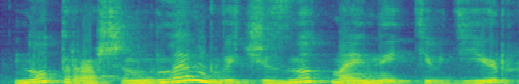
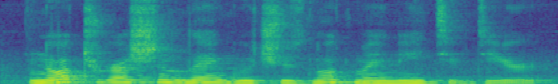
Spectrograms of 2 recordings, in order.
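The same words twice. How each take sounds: First: A light mock Russian accent; imagine a Russian reading the message aloud; lightly hammed Russian accent. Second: Said in the usual way. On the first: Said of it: "I read you with Russian accent in my head".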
